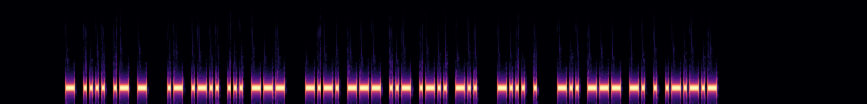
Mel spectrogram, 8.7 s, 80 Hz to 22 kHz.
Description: Morse code, heard as a keyed tone, about 40 wpm, 700 Hz. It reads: THAT ALSO COULD BE DONE.
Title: Sentences from Top 1000 Words - Review Part 1 - 40wpm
